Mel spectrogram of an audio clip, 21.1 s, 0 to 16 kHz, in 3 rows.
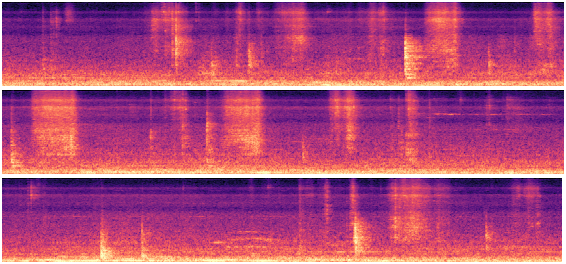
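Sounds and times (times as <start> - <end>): putty knife scraping wood: 4.6 - 5.8, 6.6 - 8.0, 9.1 - 10.4, 18.4 - 19.7.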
